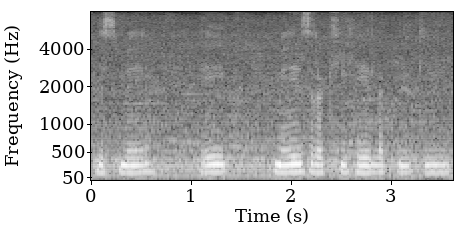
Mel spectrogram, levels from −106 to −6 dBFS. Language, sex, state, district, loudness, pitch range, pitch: Hindi, female, Uttar Pradesh, Etah, -15 LUFS, 130-140 Hz, 135 Hz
